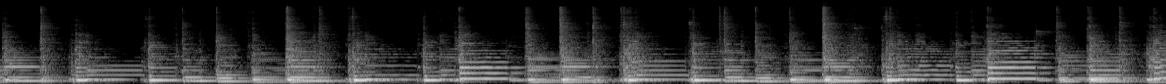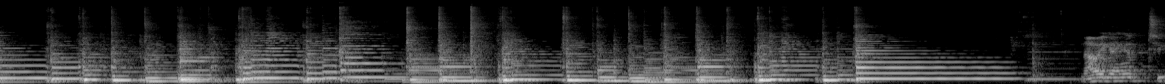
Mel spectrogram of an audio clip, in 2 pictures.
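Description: An acoustic-sounding guitar plays a 12-bar blues shuffle in A with a pentatonic flavour, rhythmic picked notes repeating steadily and clearly alone, ending on a sustained ringing note.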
